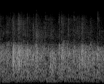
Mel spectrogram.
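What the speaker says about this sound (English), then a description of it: "Should we give them a round of applause?" A church audience gives a round of applause for the youth group, a brief continuous patter of many hands clapping together at a fairly loud, even level, with no voices over it.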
